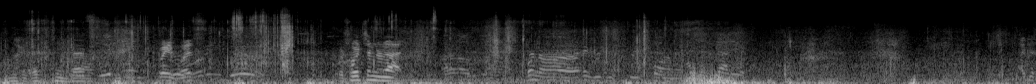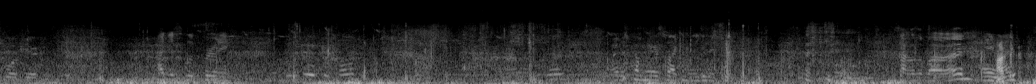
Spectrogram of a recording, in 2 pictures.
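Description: Men talk nearby in short, lively exchanges.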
